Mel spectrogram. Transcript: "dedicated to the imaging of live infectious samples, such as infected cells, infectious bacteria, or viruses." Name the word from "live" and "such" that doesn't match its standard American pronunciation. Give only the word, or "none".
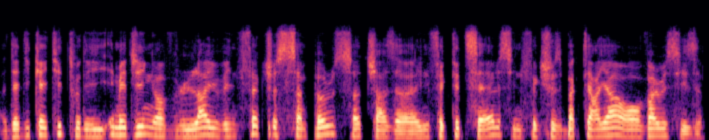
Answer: none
